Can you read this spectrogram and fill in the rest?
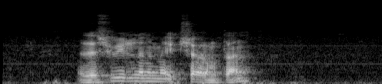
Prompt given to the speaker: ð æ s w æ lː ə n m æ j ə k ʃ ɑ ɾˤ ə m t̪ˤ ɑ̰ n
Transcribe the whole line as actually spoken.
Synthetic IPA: ð æ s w i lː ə n m æ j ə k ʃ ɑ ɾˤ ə m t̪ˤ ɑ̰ n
